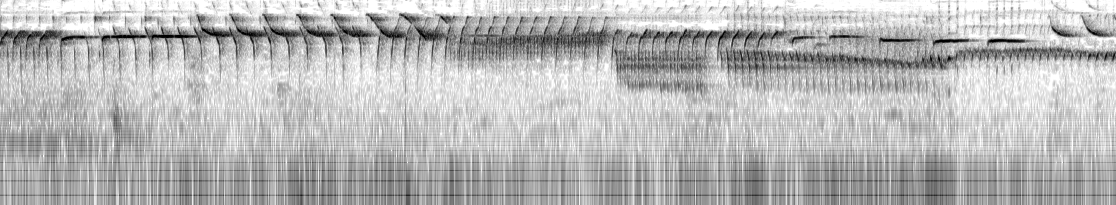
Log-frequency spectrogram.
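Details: Male canary training song: fast repeated descending whistled notes, then rapid trills and rolls. A low buzzy passage comes near the middle, and high chirps follow at the end.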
